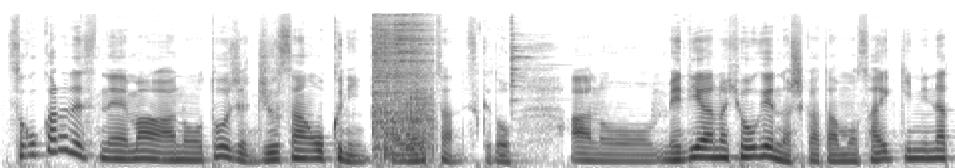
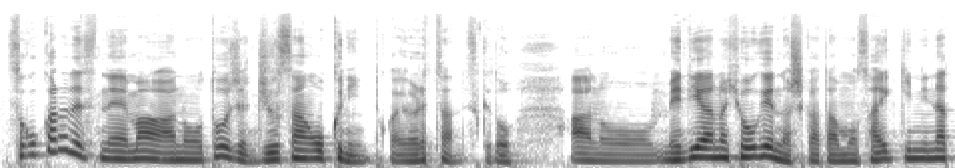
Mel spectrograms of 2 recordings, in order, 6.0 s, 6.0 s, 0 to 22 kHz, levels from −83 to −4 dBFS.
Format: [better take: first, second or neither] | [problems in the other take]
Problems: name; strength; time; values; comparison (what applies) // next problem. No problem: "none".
second | clattering dishes; loud; at 2.5 s; peak 2 dB above the speech // clattering dishes; faint; at 3 s; peak 15 dB below the speech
